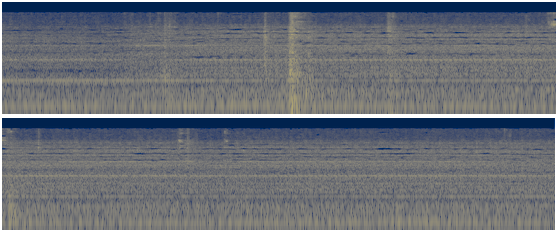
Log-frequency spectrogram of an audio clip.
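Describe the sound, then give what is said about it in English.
A tow truck's engine idles in a steady, low droning hum, with a few brief clanks and knocks breaking through the constant rumble, as it loads a Sierra truck being taken as evidence at night. “This is Ronnie's tow truck that's bringing it in tonight.”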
